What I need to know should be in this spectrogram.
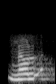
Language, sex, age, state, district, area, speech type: Hindi, male, 45-60, Bihar, Begusarai, urban, conversation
